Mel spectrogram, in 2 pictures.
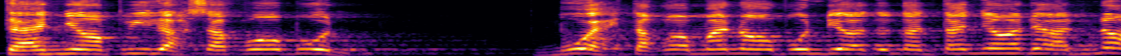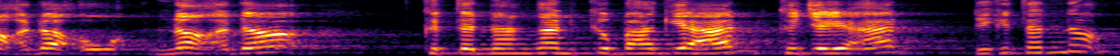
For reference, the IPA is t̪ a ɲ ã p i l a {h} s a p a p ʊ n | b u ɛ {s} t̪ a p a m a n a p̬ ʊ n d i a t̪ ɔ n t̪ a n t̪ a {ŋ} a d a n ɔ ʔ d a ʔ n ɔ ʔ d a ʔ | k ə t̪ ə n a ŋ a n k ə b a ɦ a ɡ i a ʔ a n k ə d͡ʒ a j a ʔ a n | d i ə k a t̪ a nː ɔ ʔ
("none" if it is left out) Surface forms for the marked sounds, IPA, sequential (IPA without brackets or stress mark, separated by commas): h, h, ɲ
